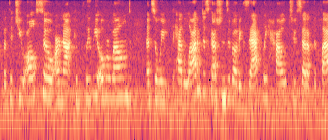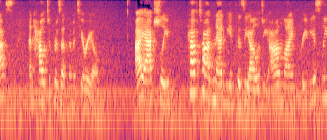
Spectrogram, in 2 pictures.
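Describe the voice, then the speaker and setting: Bright-voiced woman professor. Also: a little high, a little hiss or hum, low-quality recording. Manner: friendly, explanatory, laughs now and then. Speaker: anatomy and physiology professor. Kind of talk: course introduction video.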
